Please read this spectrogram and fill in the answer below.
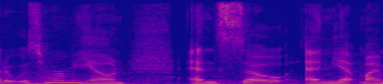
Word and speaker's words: Hermione: Goblet of Fire uh Hermione explains to Victor Crum how to pronounce her name because I think too many people didn't know how to say Hermione I was fully ostracized in school because I was the only one saying it's Hermione and everyone went no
